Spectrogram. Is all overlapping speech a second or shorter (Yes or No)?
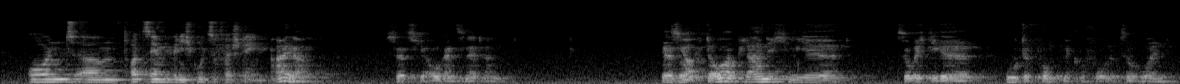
Yes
